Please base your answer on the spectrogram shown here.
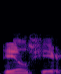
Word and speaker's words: Dayle Schear: You are live on the air with Psychic Dayle Schear.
